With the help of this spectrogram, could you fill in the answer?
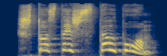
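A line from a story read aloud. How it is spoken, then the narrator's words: Shout. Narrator (Russian): крикнула Алиса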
